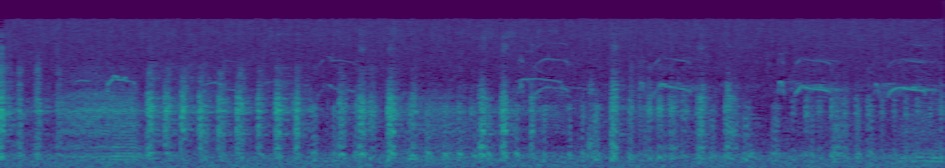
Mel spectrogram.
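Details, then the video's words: Fulmar: a steady run of rough, cackling pulses repeated rapidly, more than one per second, with a few short, thin whistled notes from other birds higher up and constant background noise. "Fulmar Birdf"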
